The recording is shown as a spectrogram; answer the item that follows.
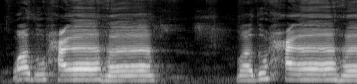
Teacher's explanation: वाद को इस तरह अदा करना है कि ज़ुबान का मोटा किनारा उसको उठाकर ऊपर की एंड वाली 5 दाढ़ों के साथ लगाना है तो वाद अदा होगा हा को वस्ते हलक से अदा किया, एक अलिफ के बराबर लंबा किया।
